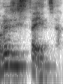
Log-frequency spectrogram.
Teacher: quando questa zetta consonantica e accompagnata da una consonante sorda anche il suono della Z diventa sordo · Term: z sorda, Z sorda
